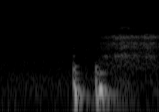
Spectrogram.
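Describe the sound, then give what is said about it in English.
A pet named Apollo coughs up something with two quick, low, throaty hacks in close succession, followed by a faint lingering rasp; no one speaks. “Apollo is coughing up a decent...”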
